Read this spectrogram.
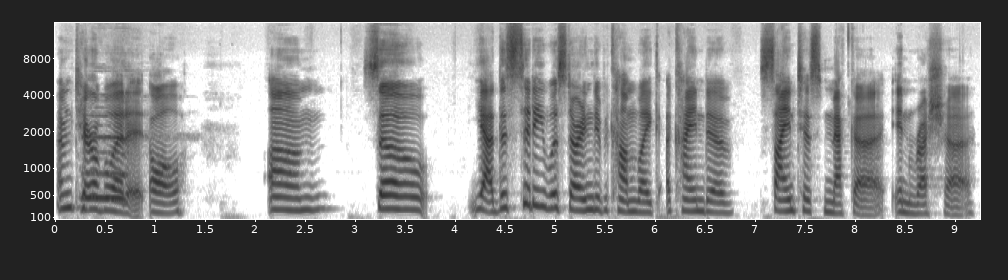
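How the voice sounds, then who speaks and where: A woman hosting a podcast tells a science story in an easy, conversational way. She breaks into laughter often and pokes fun at herself. Her voice sits at a middle pitch and is recorded close and dry. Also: a little slow, clean tone, dry recording. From India. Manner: chatty, laughs often, self-deprecating asides. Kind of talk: casual storytelling chat.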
